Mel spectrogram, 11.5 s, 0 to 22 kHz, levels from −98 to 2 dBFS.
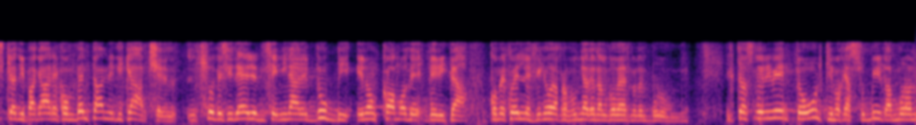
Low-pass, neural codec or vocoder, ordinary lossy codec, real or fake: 5.4 kHz; codec, 44.1 kHz, 3.4 kbps, Pupu-Codec; none; fake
